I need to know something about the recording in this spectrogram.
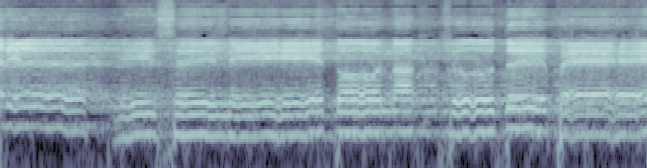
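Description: A naat, an Islamic devotional poem, sung by a solo voice in long, ornamented, drawn-out phrases. From about a second in, a steady low drone is held beneath the voice.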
